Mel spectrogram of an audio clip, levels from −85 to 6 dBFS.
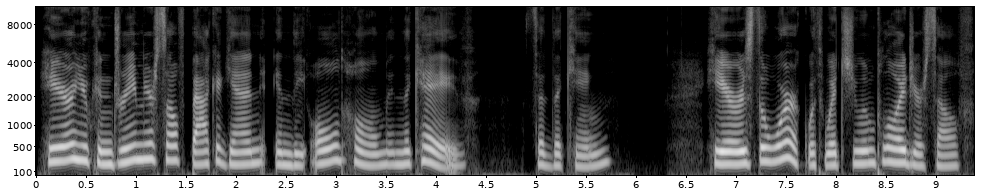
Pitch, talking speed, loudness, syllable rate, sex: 210 Hz, 165 wpm, -17 LUFS, 4.0 syllables/s, female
